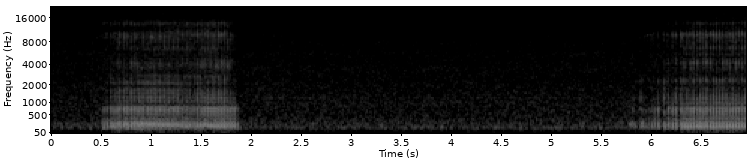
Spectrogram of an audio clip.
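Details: Sleeping French bulldog sprawled out on a bed, snoring deeply: two coarse, vibrating snores, each about a second and a half, separated by a long quiet exhale, the second snore rising in at the end.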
